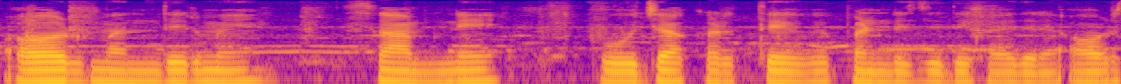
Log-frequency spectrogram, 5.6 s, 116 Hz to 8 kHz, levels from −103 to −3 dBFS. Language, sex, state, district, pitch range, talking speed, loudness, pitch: Hindi, male, Uttar Pradesh, Lucknow, 110-115 Hz, 150 wpm, -21 LUFS, 115 Hz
